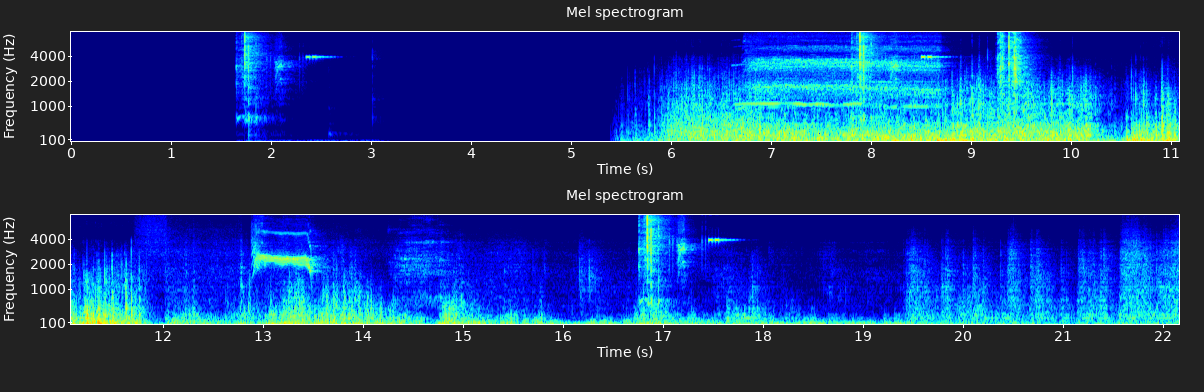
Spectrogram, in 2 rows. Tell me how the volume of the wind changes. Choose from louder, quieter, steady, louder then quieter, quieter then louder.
quieter.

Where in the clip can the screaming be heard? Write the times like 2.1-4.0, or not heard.
6.6-8.8, 12.8-13.5.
